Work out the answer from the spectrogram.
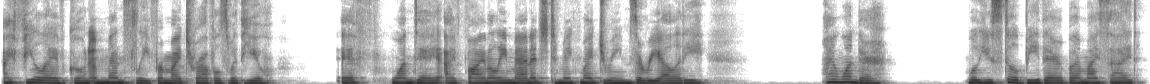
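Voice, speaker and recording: An actress playing a principled, impatient but sincere young woman official in an English game dub, speaking in a crisp, earnest, assertive way. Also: medium pitch, flat delivery, moderate pace, mellow, close to an everyday voice.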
